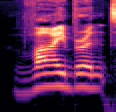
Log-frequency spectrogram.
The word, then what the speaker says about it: vibrant: and loud it's vibrant vibrant and loud when you say it vibrant try to get a lot of why in your VI because it comes before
